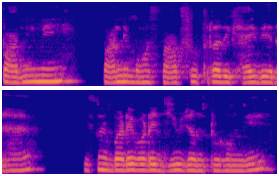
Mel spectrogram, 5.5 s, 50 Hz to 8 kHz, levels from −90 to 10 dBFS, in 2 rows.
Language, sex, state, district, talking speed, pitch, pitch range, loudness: Hindi, female, Chhattisgarh, Sarguja, 175 wpm, 200 Hz, 195-215 Hz, -26 LUFS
